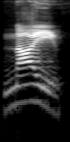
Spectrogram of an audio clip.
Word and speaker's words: knife: N always remember that whenever you find K before N K before N like in knife.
